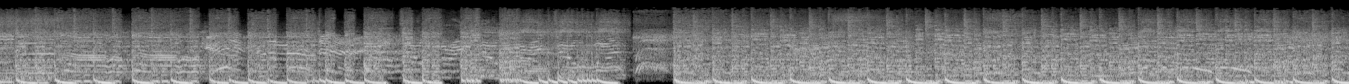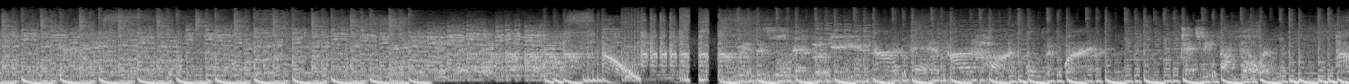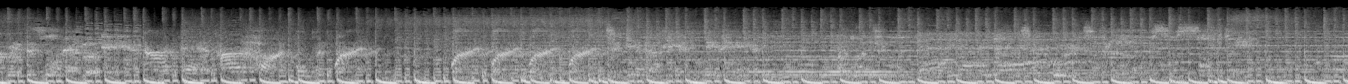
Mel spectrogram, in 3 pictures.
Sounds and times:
Music: 0.0s - 40.4s.

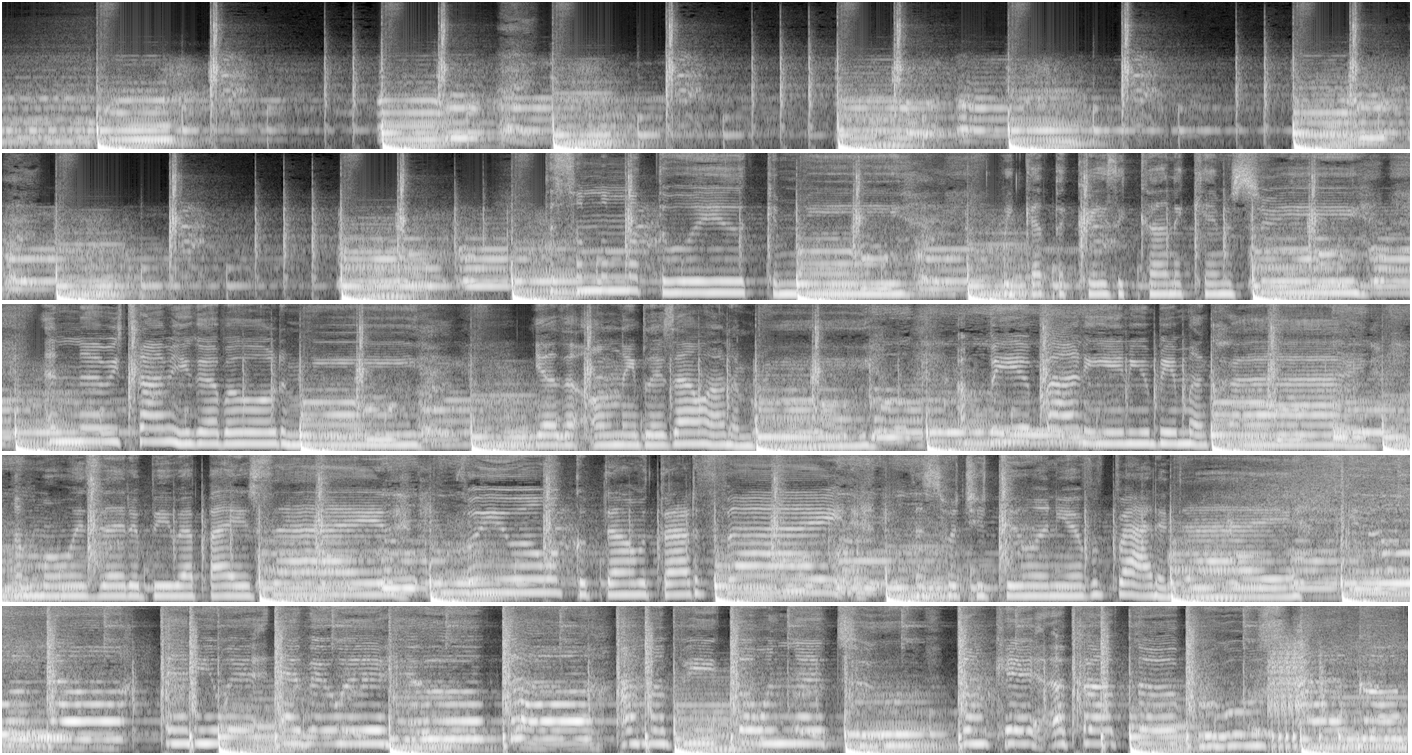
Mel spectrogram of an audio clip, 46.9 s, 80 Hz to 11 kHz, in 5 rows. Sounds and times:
Independent music: 0.0s - 46.9s.

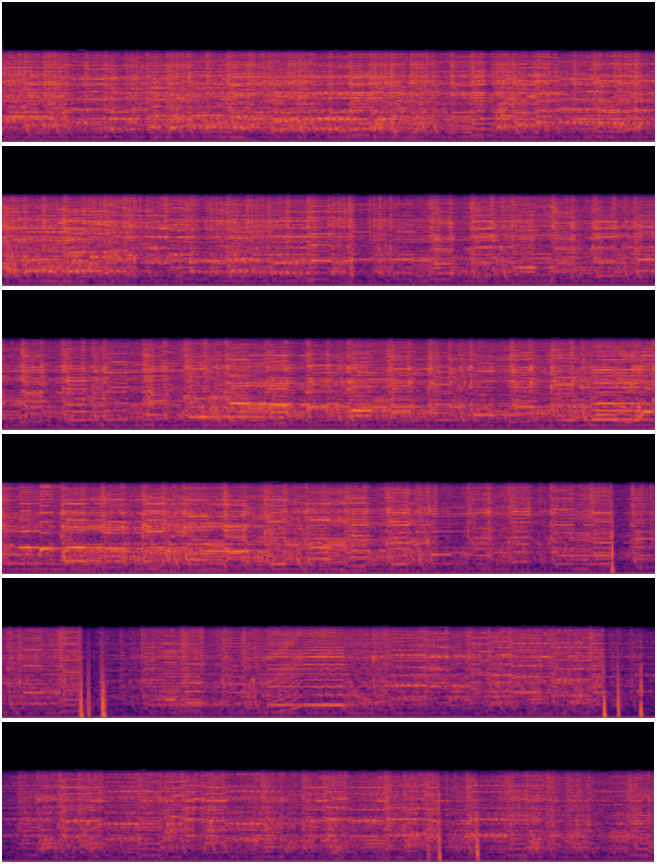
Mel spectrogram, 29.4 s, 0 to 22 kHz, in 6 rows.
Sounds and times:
Music: 0.0s - 29.3s.

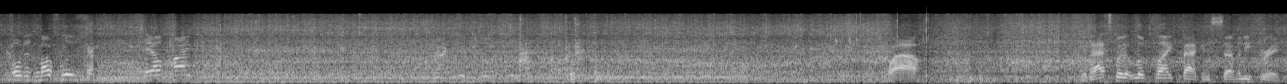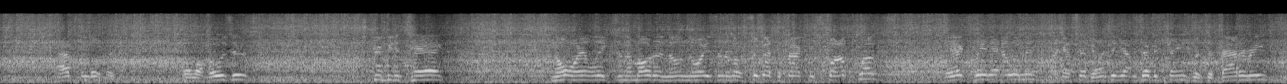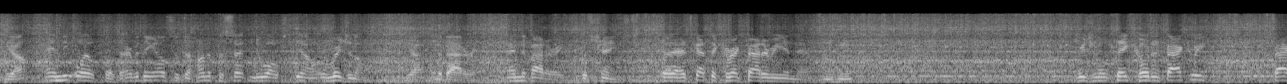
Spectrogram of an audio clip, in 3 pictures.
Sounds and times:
Speech: 0.0s - 2.0s, 8.9s - 9.3s, 10.8s - 12.8s, 13.4s - 14.0s, 16.5s - 17.3s, 18.4s - 21.7s, 22.3s - 34.3s, 36.5s - 37.8s
Car: 0.0s - 38.6s
Outside, urban or manmade: 0.0s - 38.6s.

